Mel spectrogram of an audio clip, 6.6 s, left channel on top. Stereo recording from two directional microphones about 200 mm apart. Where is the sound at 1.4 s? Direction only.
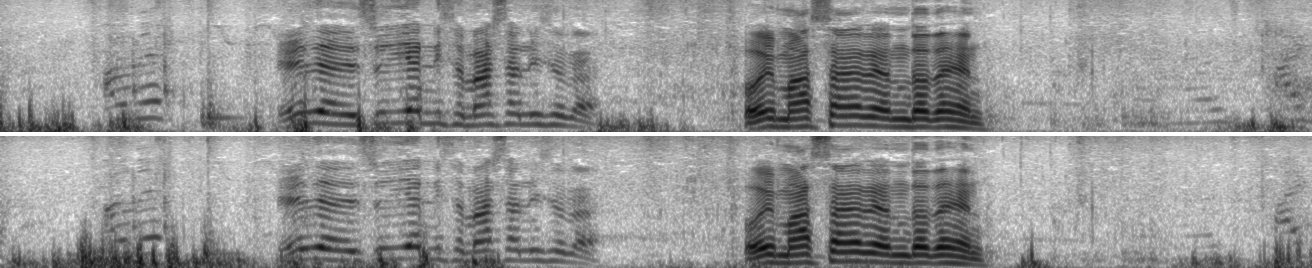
30° right (ahead or behind).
